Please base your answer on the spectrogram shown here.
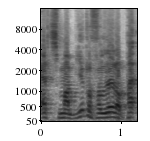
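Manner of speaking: put-on thick, laid-on mixed Irish and Scottish accent. Correcting another speaker's quote of a character: exaggerated Irish-Scottish accent. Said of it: "'cause we get the most Irishman, Irish Irishman".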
